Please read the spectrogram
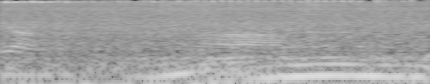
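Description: A low engine hum that swells about a second in and holds steady, like a vehicle running close by, with a faint voice behind it.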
